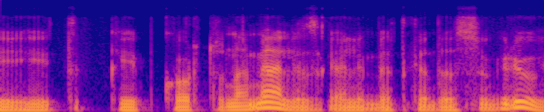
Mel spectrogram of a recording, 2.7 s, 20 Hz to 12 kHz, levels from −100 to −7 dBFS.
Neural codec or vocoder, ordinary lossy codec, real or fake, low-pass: none; Opus, 16 kbps; real; 7.2 kHz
